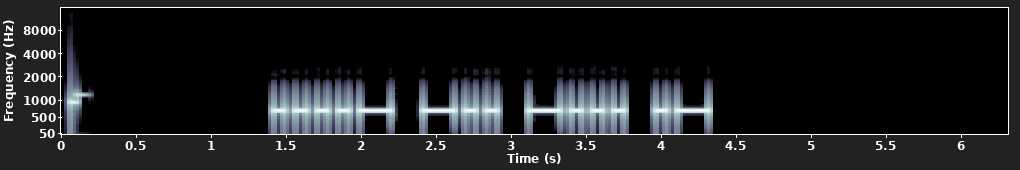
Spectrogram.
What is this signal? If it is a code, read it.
Morse code, heard as a keyed tone, about 17 wpm, 700 Hz. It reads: 4DBA
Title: All Cut Numbers - 4-Digit 17wpm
